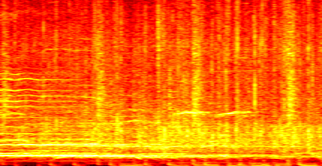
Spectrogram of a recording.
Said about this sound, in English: Lord knows he needs to hear you give him some claps when he gets out here. Ladies and gentlemen, the mayor of Harmontown, Dan Harmon!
